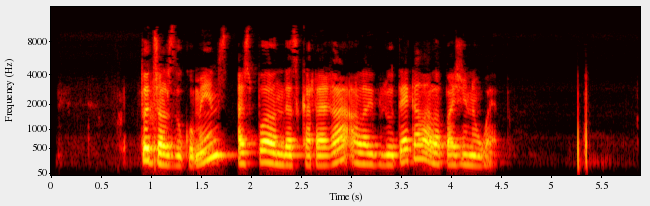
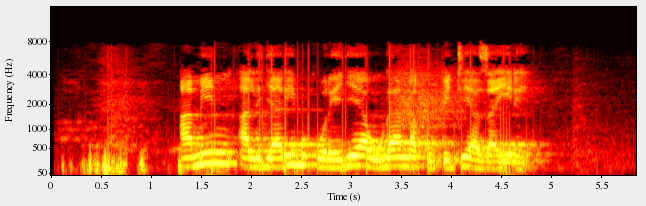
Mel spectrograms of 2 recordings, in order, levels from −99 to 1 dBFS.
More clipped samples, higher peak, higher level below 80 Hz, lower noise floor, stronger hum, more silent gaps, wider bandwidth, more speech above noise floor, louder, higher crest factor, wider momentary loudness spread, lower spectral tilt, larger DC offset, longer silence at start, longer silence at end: neither; second, -8 dBFS vs -2 dBFS; second, -86 dBFS vs -42 dBFS; first, -79 dBFS vs -55 dBFS; neither; neither; first, 11 kHz vs 8 kHz; first, 54 dB vs 39 dB; second, -26 LUFS vs -18 LUFS; about the same, 20 dB vs 16 dB; first, 19 LU vs 15 LU; about the same, -5 dB/octave vs -6 dB/octave; neither; first, 0.9 s vs 0.1 s; second, 0.55 s vs 0.95 s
